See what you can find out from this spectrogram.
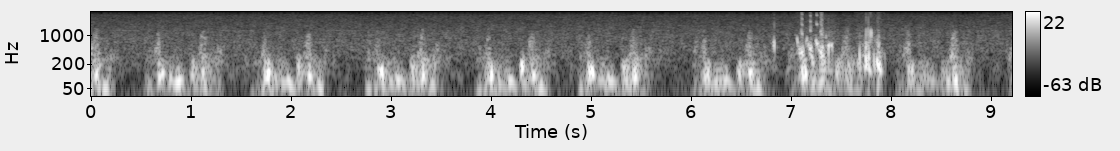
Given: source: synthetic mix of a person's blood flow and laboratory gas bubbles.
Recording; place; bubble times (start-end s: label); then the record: Doppler ultrasound of blood flow; precordium
6.80-6.87 s: bubbles
7.03-7.45 s: bubbles
7.63-7.94 s: bubbles
From the record:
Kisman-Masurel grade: 223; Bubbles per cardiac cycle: several, 3 to 8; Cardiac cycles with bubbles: 10 to 50%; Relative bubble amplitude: loud (0.450 to 0.775); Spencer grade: 2 (many but less than half of the cardiac periods contain bubble signals, singularly or in groups); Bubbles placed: only in the low amplitude regions of the cardiac cycle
